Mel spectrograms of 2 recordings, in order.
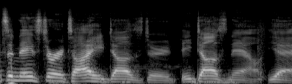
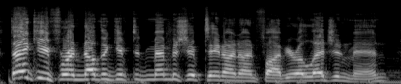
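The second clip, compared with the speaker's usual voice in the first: raised, energetic shout-out; hyped thanks; 5 semitones higher than usual. Real, not acted. Streamer thanking a viewer for another membership, hyped. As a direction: burst in with higher-pitched gratitude.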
